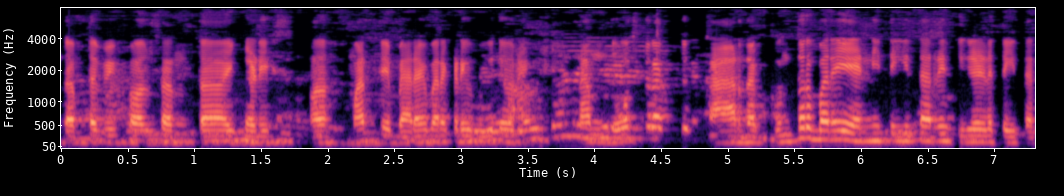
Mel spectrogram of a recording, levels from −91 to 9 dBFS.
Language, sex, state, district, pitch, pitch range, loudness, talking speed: Kannada, male, Karnataka, Gulbarga, 140 Hz, 130-190 Hz, -17 LUFS, 190 wpm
